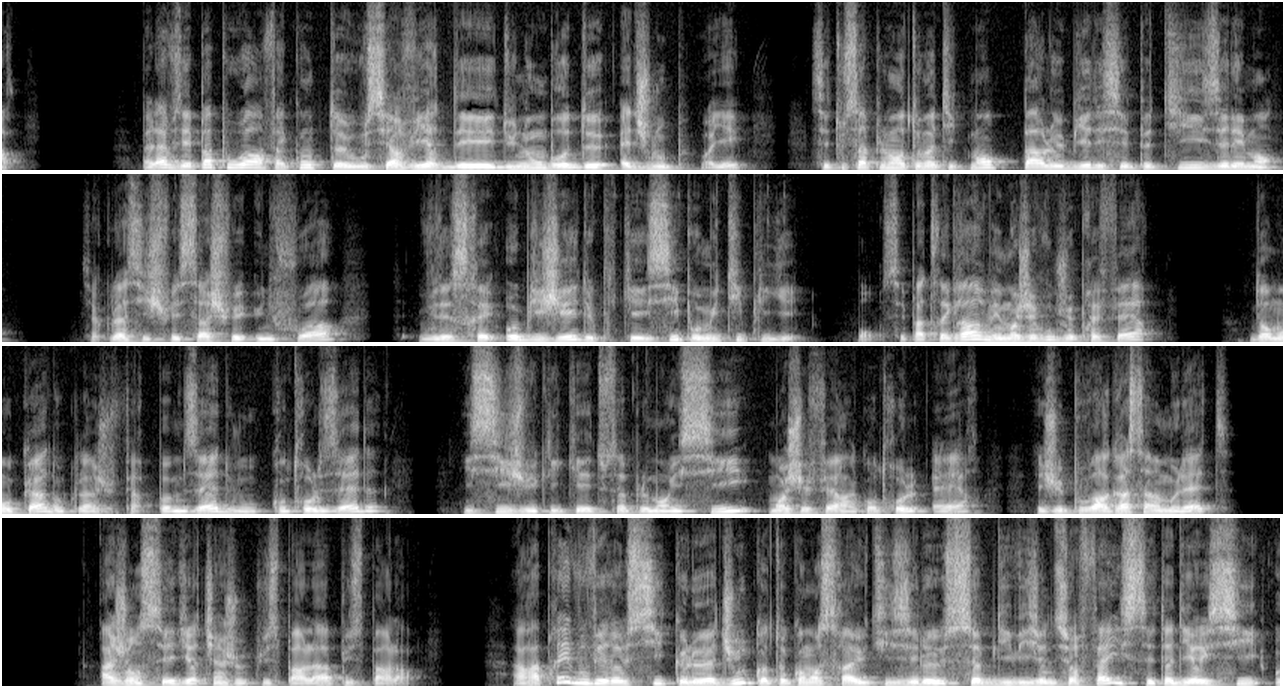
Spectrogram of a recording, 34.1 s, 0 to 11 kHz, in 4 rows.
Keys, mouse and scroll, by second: 1.3-2.4 scroll down 2, 2.4-7.1 scroll down 1, 9.8-10.8 drag, 12.5-21.5 drag, 16.7 Escape, 17.9 z, 19.7 Escape, 23.0 ctrl+r, 28.7 click, 28.8 Escape, 29.6-34.1 middle drag.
